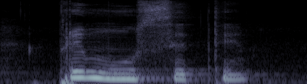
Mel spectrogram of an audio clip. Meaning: to force, to coerce, to compel
- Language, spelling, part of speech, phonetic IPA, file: Ukrainian, примусити, verb, [preˈmusete], Uk-примусити.ogg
